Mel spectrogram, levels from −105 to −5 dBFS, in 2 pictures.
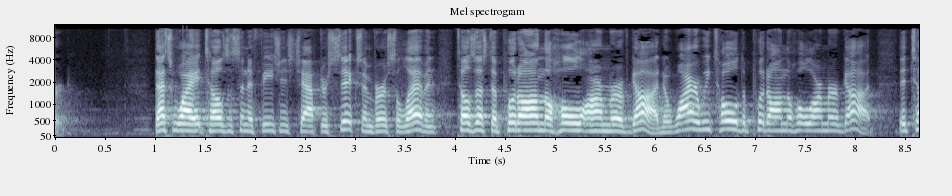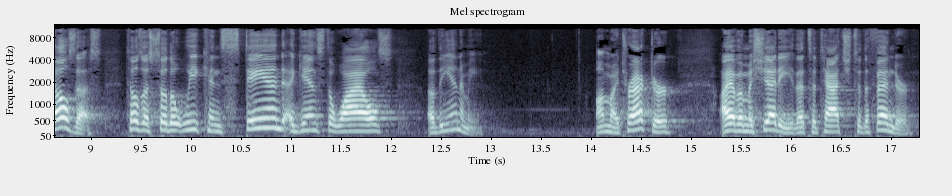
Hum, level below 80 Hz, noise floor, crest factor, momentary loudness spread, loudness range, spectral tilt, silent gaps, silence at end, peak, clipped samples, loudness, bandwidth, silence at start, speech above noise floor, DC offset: none; -56 dBFS; -61 dBFS; 18 dB; 13 LU; 6 LU; -4.5 dB/octave; none; 0.1 s; 0 dBFS; under 0.1%; -17 LUFS; 11 kHz; 0 s; 44 dB; under 0.1%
